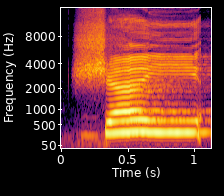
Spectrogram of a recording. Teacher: Syai ada harfulin karena ada ya sukun sebelumnya fathah. Cara bacanya cukup dilembutkan atau dilunakkan.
